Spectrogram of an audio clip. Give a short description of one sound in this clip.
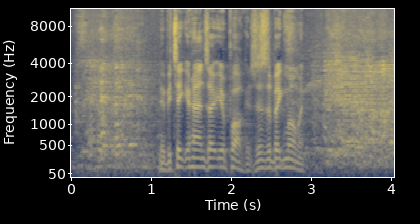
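A young man speaks briefly and clearly.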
